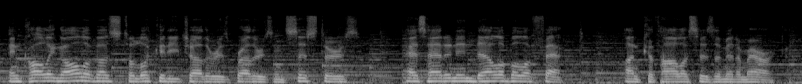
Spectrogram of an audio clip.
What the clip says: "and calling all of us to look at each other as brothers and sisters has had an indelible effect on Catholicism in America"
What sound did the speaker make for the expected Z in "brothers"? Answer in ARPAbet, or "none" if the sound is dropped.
Z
